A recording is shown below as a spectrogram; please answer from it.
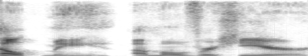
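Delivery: very monotone, completely flat, dead level delivery. Retelling a woman's voice heard calling from the forest, very monotone. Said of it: "saying very monotone".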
